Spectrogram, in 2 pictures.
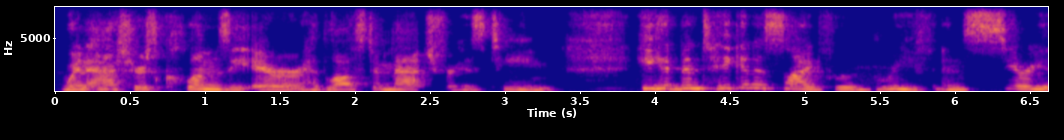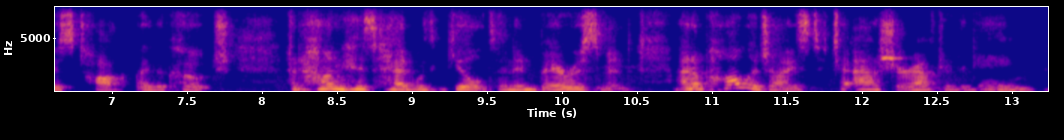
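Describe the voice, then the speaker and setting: A woman reading a novel aloud as expressive scripted narration. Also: on the low side, moderate pace, slightly rough, poor audio. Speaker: audiobook narrator.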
